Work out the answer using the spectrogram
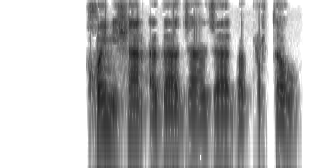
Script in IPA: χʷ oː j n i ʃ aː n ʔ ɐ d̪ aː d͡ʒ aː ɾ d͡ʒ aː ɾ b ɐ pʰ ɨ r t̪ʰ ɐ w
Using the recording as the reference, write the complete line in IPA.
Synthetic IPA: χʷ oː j n i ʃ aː n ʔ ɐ d̪ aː d͡ʒ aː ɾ d͡ʒ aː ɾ b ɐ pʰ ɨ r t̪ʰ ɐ w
